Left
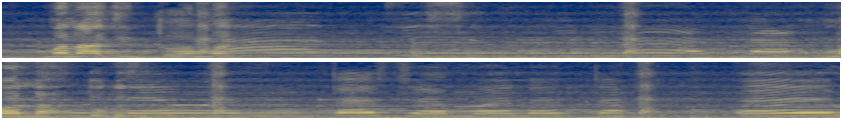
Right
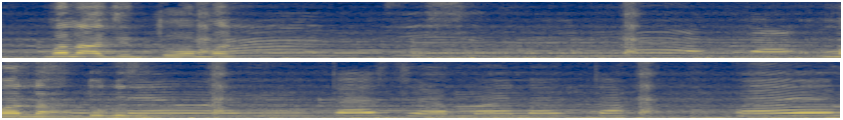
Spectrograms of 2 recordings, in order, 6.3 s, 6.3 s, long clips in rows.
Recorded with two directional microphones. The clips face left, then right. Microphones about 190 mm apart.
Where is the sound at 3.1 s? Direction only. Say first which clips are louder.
Right 3 dB; 10° right (ahead or behind).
